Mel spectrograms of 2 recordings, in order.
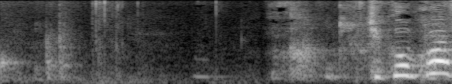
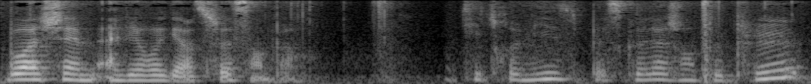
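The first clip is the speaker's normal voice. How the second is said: much softer, a worn-out quiet request to God; soft tired plea; 6 semitones lower, 14 dB quieter than usual. Retold or imitated. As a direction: plead gently, barely above a murmur. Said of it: "lui dire". (supplication douce et lasse, presque à voix basse)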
